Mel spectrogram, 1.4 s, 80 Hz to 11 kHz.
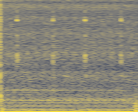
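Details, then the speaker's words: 2017 Kia Sedona after tail light repair (hazard/turn signal had been flooded with water): crisp, even ticks about three a second over idle hum; turn signal flashing at normal rate. "There we go. Yeah, regular ticking sounds good."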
